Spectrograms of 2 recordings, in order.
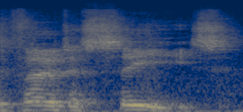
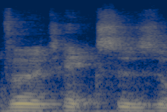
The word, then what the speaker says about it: vertices: should also say that the plural is vertices not vertexes or anything else i should spell that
